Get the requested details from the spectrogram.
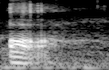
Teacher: Ah being the most open and neutral of all of the vowels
